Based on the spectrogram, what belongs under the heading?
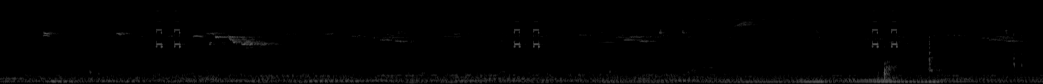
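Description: Faint birds chirping, repeated short falling chirps, with a few brief sharp double beeps and a faint low hum underneath.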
